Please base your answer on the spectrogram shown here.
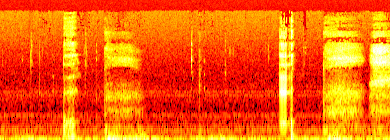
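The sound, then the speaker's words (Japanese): A few burps made close to the ear, some short and abrupt, others drawn out and rumbling, separated by quiet pauses. “耳元でゲップしちゃいますか？”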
